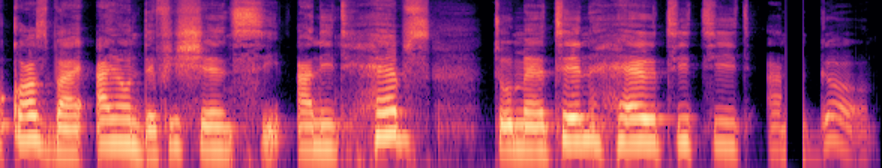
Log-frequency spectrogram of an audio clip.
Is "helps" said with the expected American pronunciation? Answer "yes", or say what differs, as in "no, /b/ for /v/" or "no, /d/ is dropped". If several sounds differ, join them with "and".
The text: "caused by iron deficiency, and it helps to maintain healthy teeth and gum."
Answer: yes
